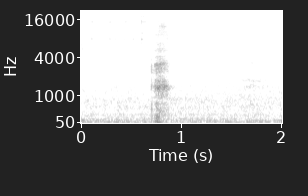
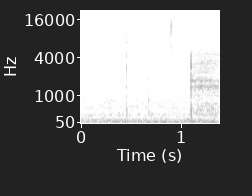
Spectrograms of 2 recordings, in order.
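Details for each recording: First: Q Timex Reissue 38mm TW2T80700 quartz watch: turning the crown backwards gives faint crisp clicks but no day change, as this movement lacks quick day-set; day advances only by running 24 hours. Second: Timex Q Reissue 38mm quartz watch (TW2T80700), crown pulled out and turned backwards trying to change the day: four faint crisp clicks in a quiet room; normal crown ratchet, movement doesn't allow backward day change.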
